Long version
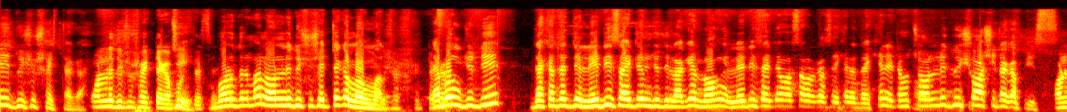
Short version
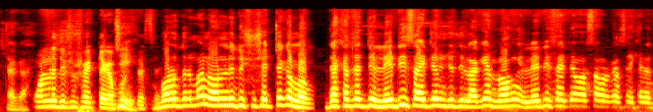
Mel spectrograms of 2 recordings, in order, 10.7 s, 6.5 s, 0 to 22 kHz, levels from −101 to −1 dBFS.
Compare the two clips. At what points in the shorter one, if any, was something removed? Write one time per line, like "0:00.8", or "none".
0:03.1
